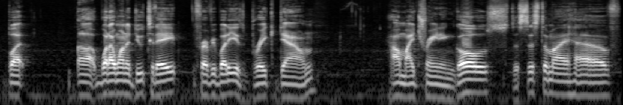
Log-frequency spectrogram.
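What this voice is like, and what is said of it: Tired, low-energy voice. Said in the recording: “I'm a little tired. I sound a little tired. ... I'm going to be a little lower energy today”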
